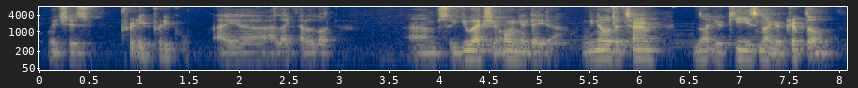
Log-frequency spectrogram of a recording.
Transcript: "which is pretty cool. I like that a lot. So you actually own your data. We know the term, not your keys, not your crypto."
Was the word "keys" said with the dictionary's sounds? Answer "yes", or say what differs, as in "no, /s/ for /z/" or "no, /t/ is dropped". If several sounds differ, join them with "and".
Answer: yes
